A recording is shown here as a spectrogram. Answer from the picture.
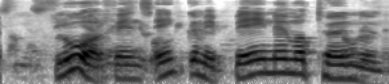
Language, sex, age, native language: Icelandic, male, 15, Icelandic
